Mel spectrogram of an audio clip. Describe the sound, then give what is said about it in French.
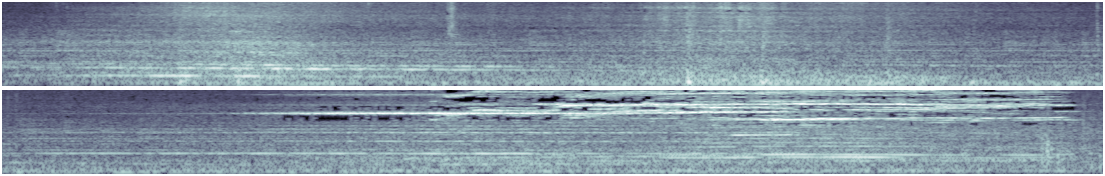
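A train crossing the Alps between France and Italy rolls steadily along the rails, its wheels letting out high, sustained metallic squeals that grow sharper toward the end, over a continuous low rumble. No one speaks. “Entre la France et l'Italie, des trains pour franchir les Alpes, pour aller travailler, pour faire ses courses, pour partir en vacances, s'émerveiller des paysages.”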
